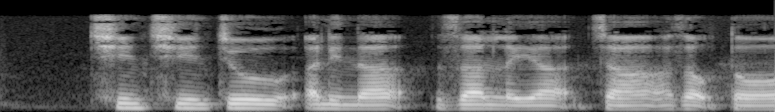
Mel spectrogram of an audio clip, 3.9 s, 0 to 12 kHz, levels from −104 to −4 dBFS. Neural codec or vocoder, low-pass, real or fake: none; 7.2 kHz; real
